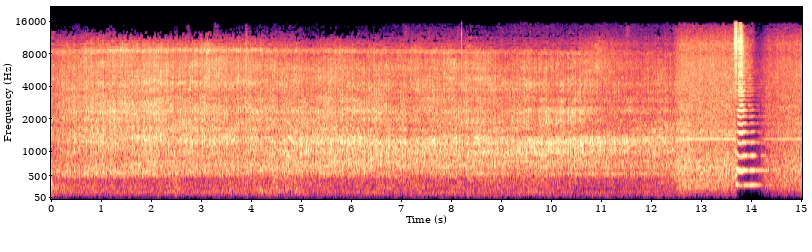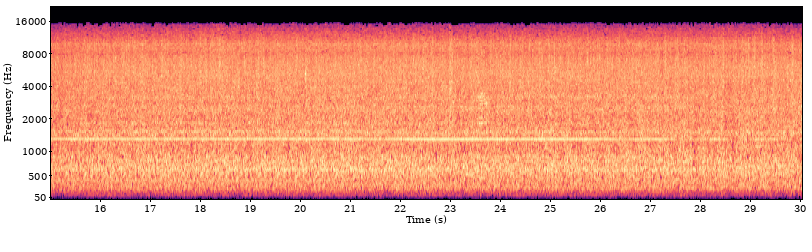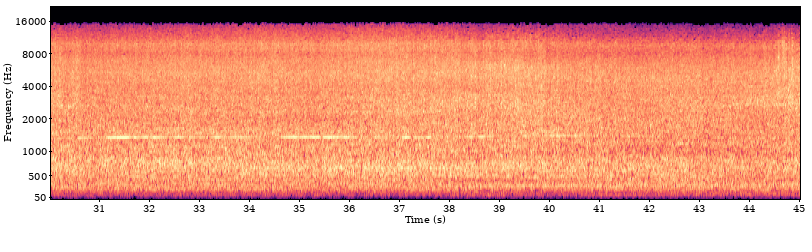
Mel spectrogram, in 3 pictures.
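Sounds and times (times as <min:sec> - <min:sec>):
diesel locomotive engine running: 0:00.0 - 0:45.0
train horn toot: 0:13.7 - 0:14.5.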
